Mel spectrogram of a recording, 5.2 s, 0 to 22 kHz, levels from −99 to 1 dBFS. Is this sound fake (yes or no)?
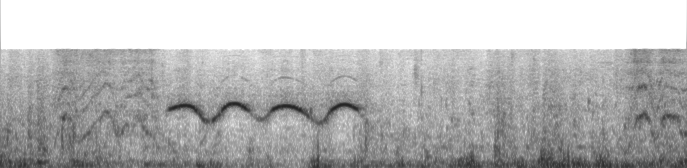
no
